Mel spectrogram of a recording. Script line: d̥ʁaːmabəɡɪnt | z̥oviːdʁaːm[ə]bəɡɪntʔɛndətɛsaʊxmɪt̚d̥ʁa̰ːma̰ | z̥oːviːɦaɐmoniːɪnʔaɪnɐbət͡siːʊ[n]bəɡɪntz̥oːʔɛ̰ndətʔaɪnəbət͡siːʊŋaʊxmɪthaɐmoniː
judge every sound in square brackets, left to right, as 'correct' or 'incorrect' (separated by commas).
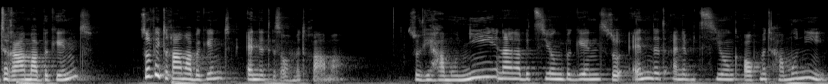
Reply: incorrect, incorrect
